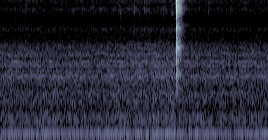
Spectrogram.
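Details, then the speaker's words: Glock during a manual function check without dummy rounds, trigger held down then eased forward: a single crisp, light click marks a normal trigger reset. "Hear that click? That means it's reset."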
